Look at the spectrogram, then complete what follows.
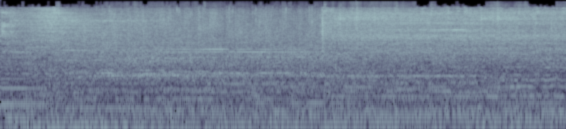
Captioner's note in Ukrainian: оплески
